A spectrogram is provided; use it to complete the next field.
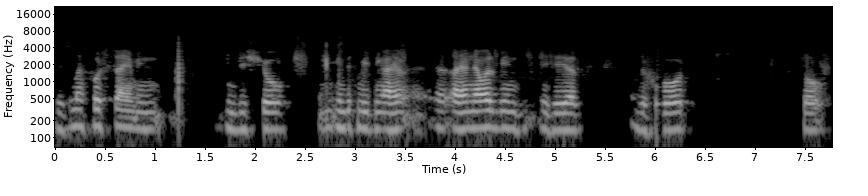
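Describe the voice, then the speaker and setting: Pausing long and often, a man speaks at a fairly slow pace in a fairly high pitch with monotone, flat intonation. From Kashmir, India. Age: 20s. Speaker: speech contest participant. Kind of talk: prepared speech. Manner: halting, with blocks and repetitions.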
